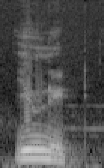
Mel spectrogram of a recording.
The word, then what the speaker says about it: ইউনিট: ইউ সমান সমান আমরা ইউ এ উচ্চারণ করব, ঠিক আছে। কোথায় সেটা? UNIT, ইউনিট। ইউ সমান সমান আমরা ইউ নিচ্ছি, আইতে আমরা হিসি, এটা আমরা শিখেছি আগের ভিডিওগুলোতে।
